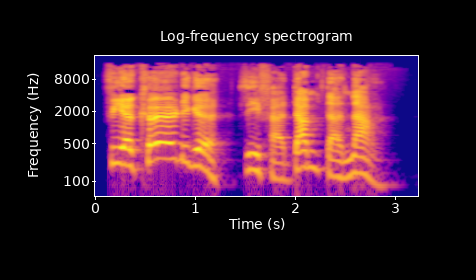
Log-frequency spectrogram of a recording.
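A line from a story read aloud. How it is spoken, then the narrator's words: Laughing. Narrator (German): lachte Wiley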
